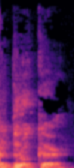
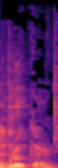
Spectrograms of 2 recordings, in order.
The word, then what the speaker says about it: Drucker: had this guy, Peter Drucker, or as the Americans call Peter Drucker. He was from Austria, I believe. So if we pronounce his name the German way, it would be Peter Drucker, right?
